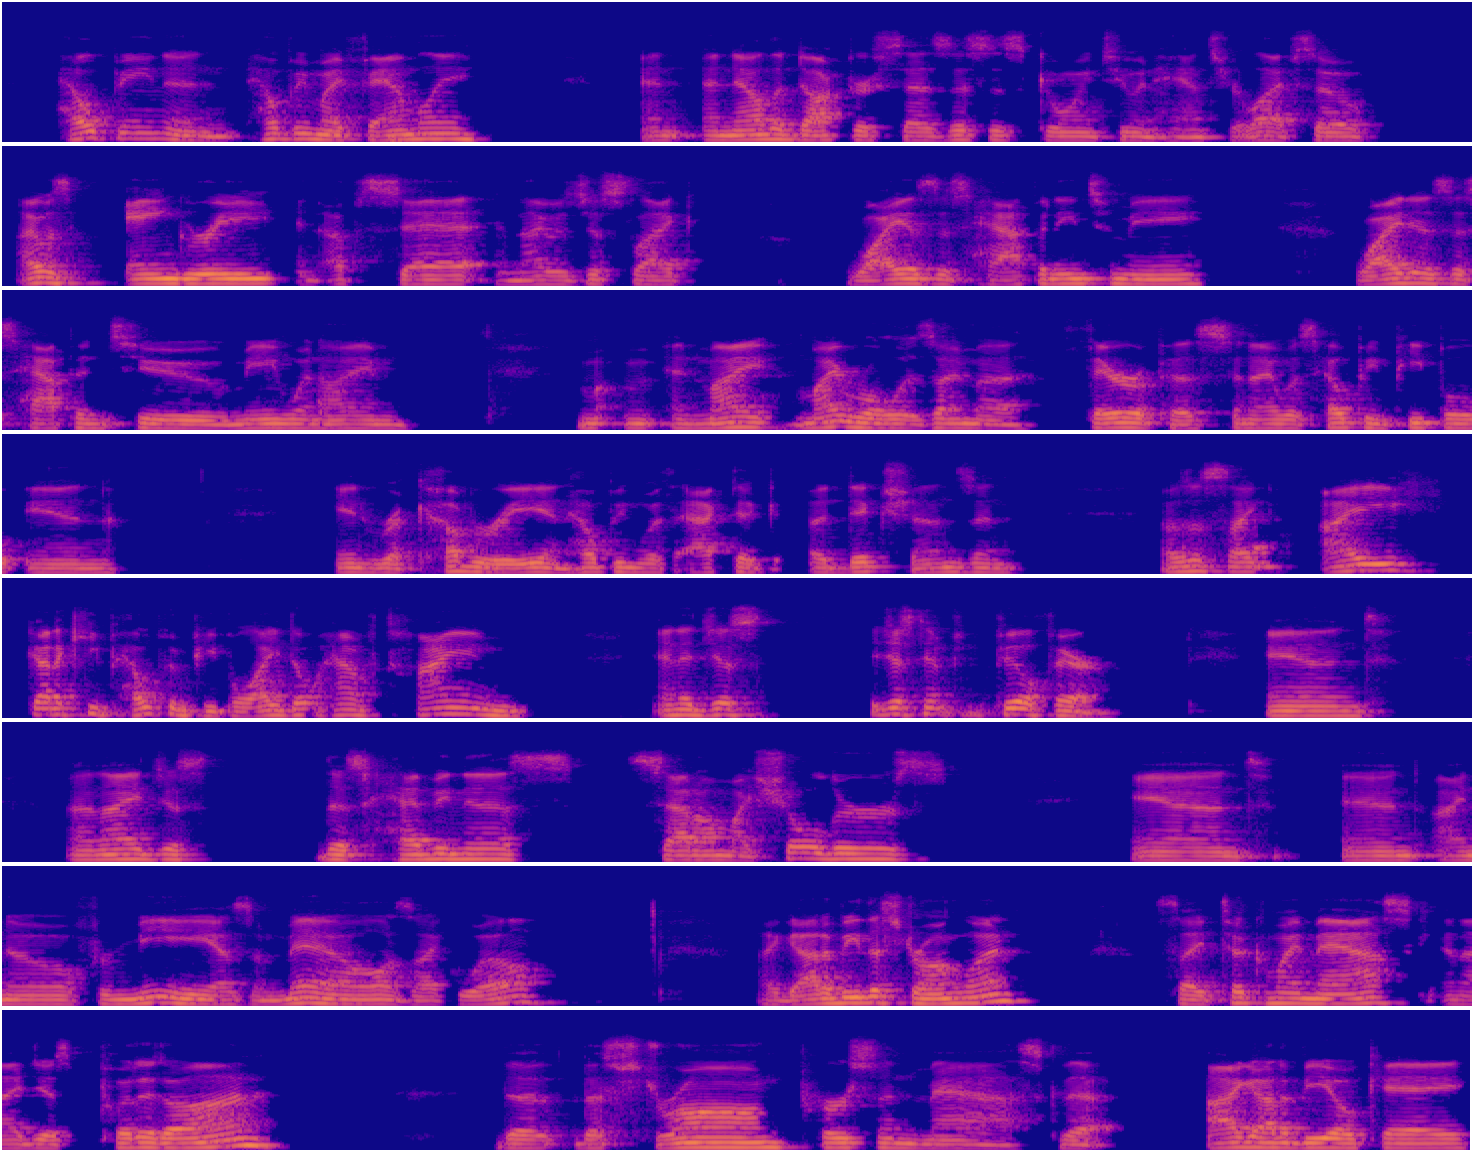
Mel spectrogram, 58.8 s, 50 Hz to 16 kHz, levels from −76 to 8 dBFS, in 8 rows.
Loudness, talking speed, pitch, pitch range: -27 LUFS, 140 wpm, 120 Hz, 110-130 Hz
